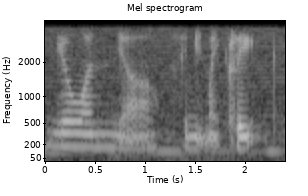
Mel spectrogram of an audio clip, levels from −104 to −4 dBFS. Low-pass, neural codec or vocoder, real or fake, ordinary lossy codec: 3.6 kHz; none; real; none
